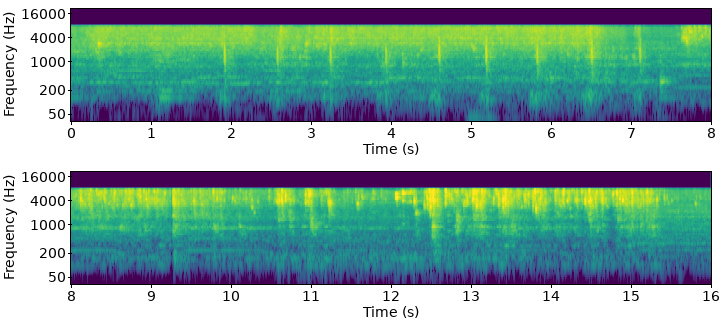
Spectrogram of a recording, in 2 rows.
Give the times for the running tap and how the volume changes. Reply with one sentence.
You can hear the running tap from 0.0 to 15.9 s, getting louder.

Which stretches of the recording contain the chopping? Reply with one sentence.
The chopping can be heard from 1.7 to 7.2 s.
